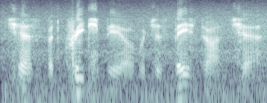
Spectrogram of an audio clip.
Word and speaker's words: Kriegspiel: There was also a chess group, where, not chess, but Kriegspiel, which is based on chess. Oh. It's, how do you spell that? Well, it's German for war game. Oh, Kriegspiel. Krieg, K-R-I-E-G-S-P-I-E-L.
